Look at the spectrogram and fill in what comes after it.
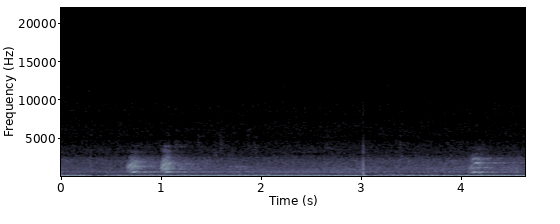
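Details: Neighbour's dog barking about 400 feet away at night in Emmett, Gem County, Idaho, 14 April 2020; a quick pair of distant barks, then a lone bark near the end, over a constant low rumble.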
